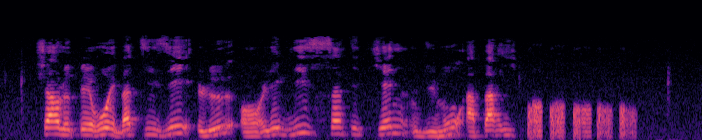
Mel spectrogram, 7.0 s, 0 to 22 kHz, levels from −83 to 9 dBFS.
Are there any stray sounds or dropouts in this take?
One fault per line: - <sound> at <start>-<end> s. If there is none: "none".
- laugh at 5.3-6.4 s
